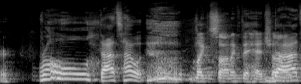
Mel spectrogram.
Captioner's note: gasps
